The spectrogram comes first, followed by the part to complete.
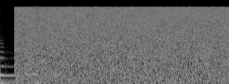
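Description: Steady white-noise static hiss, like a detuned TV, cutting in abruptly just after the music stops.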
